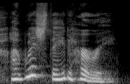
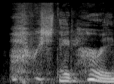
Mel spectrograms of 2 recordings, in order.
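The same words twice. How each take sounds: First: Higher-pitched repeat of the wish; more insistent. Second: Said in the usual way. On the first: A narrator's reading. Mother frets to her older son, higher and impatient. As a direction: press it with rising impatience.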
